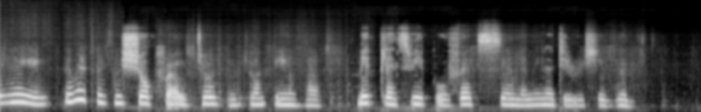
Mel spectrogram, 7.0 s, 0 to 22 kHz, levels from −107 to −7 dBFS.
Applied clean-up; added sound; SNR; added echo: neural mask model DeepFilterNet 3.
